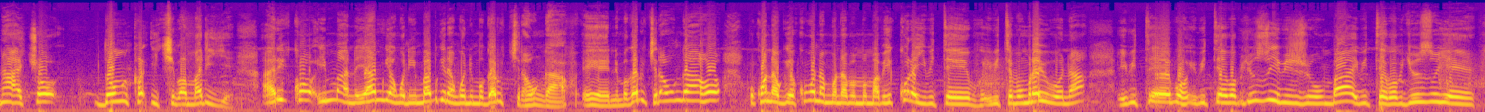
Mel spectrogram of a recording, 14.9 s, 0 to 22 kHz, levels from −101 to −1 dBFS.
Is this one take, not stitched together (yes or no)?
yes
